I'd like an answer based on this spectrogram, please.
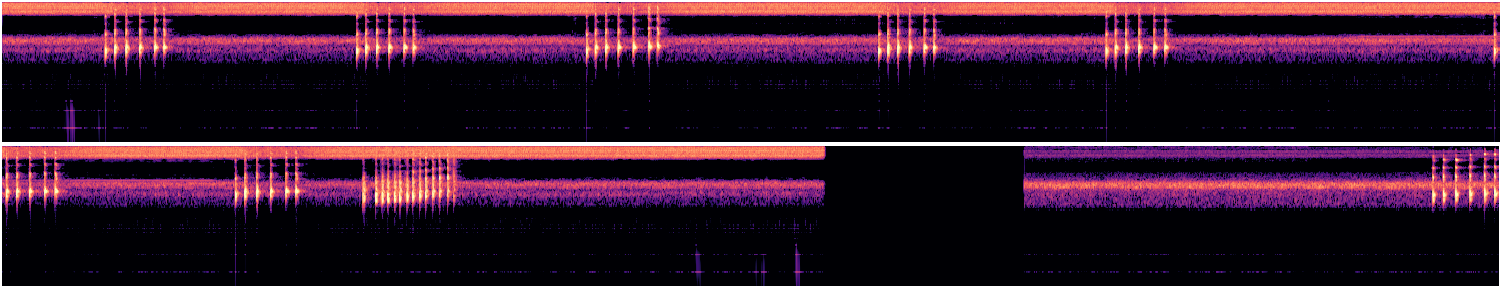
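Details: Schlegel's green tree frog visiting an aquarium daily gives short pulsed rattling calls about every second, one longer louder burst near the end, then a brief silent gap before calling resumes.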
